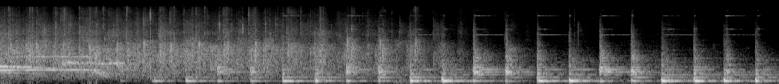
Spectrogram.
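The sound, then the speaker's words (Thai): Loud audience applause welcoming a comedian to the stage at a stand-up comedy show, a dense wash of clapping at first that settles into steady, evenly spaced rhythmic claps over a sustained tonal backing, with no voices. “ขอเสียงปรบมือดังๆต้อนรับเจแปนบุฟเฟ่ครับ”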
